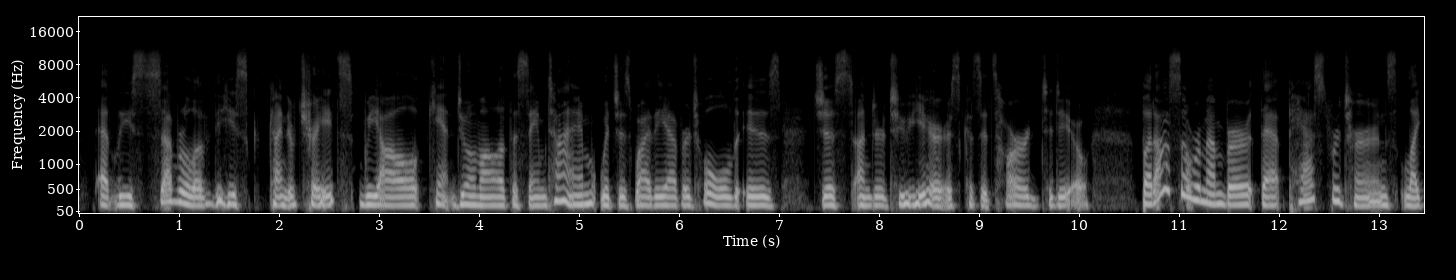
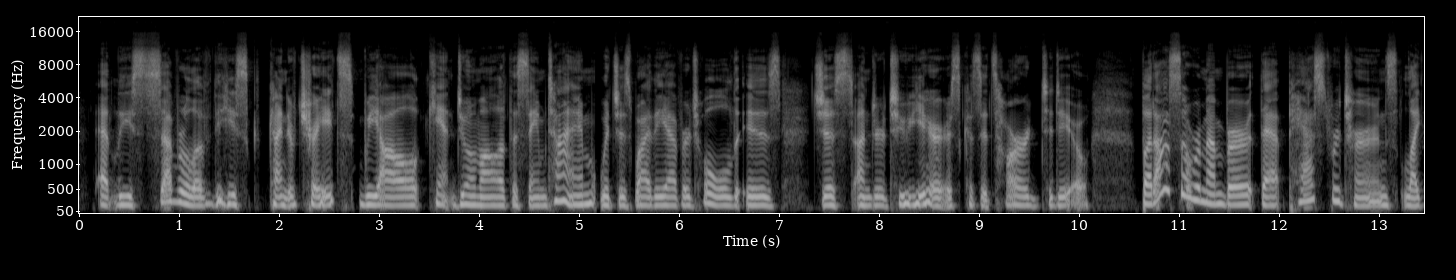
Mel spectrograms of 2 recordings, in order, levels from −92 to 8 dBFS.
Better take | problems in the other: second | muffled; very; fading above 1.5 kHz

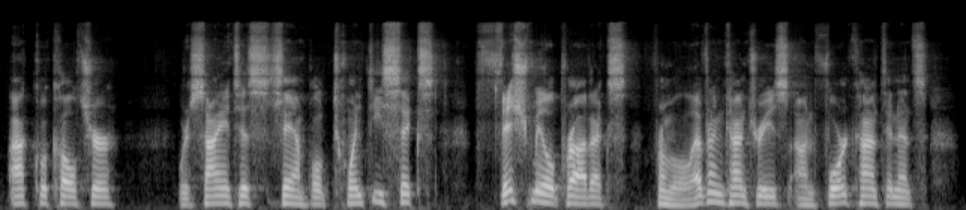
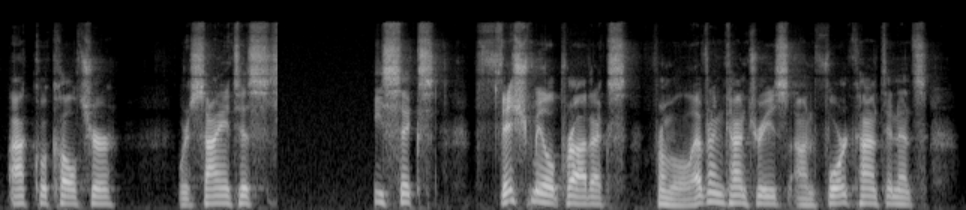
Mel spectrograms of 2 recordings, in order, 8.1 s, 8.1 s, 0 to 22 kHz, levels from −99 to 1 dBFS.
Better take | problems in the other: first | audio cutting out; at 2.5 s for 1 s

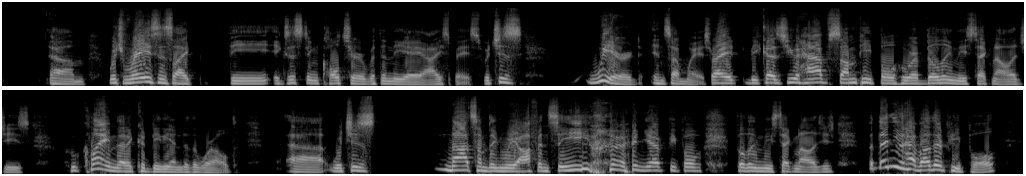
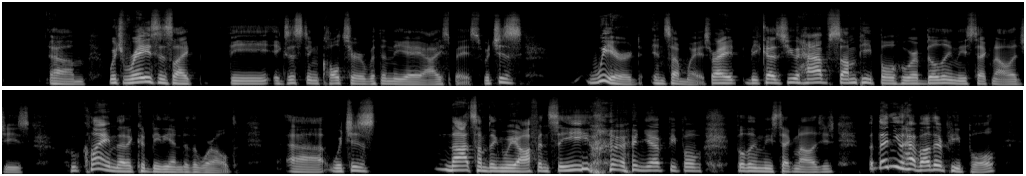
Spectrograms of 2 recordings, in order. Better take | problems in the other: second | distortion; slight; 5% of the sound clipped

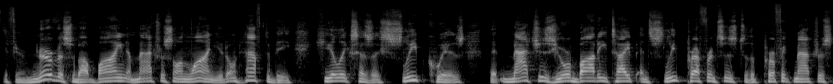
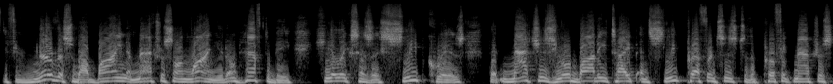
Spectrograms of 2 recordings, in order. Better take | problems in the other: first | distortion; heavy; 6 dB below the speech

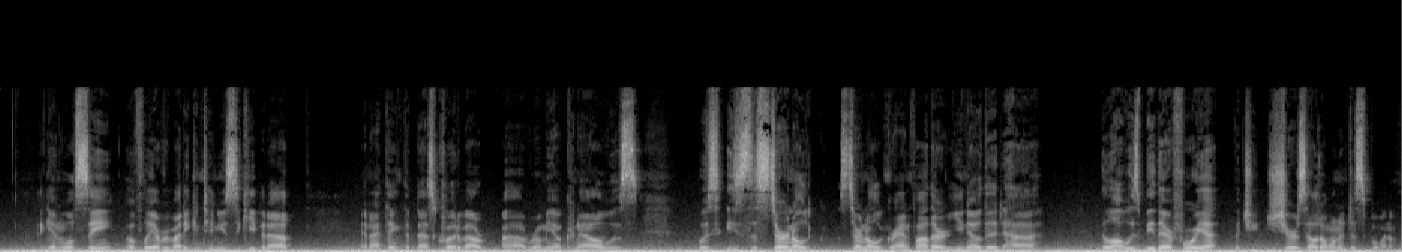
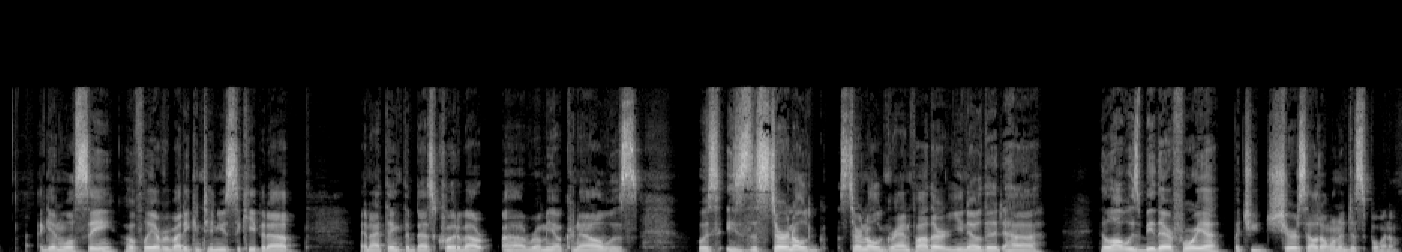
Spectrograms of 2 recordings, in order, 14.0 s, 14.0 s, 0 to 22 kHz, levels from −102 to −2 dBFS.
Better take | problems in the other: second | low rumble; noticeable; throughout; 10 dB below the speech

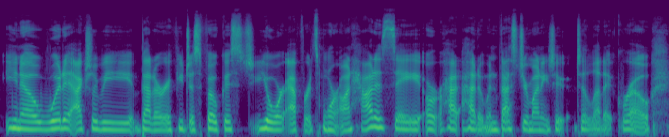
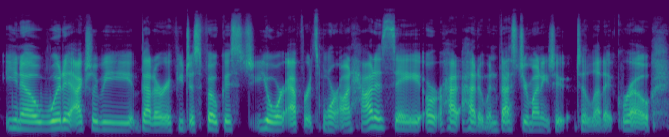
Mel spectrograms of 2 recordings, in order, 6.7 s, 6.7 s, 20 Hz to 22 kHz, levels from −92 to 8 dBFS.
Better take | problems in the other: first | thin; very; fading below 350 Hz

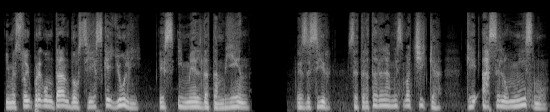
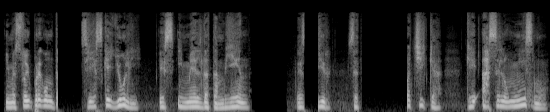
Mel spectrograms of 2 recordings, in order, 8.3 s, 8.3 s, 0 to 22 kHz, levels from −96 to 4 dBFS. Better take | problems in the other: first | audio cutting out; at 1 s, at 4.5 s and at 5.5 s for 0.5 s

